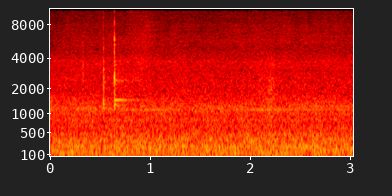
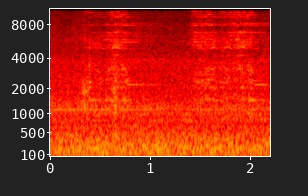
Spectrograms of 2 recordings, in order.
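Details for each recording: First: Heybike Ranger e-bike front wheel spinning freely with a quiet, even whir after truing the disc brake caliper to the rotor; the brake rub is gone. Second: Heybike Ranger e-bike front disc brake: light hissing scrape swelling and fading as the wheel turns, caliper set too close so the pad rubs the rotor; fixed by truing the caliper and backing the adjuster off about 1/8 turn.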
